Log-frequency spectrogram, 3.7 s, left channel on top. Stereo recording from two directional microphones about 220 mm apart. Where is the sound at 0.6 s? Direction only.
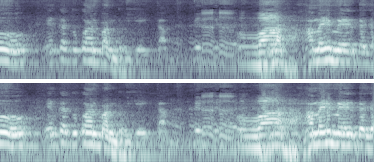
35° left (ahead or behind).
